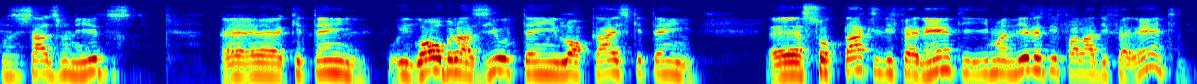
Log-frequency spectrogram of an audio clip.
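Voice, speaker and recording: A man's voice: high voice, fairly bright tone. A man from Brazil, giving a casual live sales training and often checking in with his audience.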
